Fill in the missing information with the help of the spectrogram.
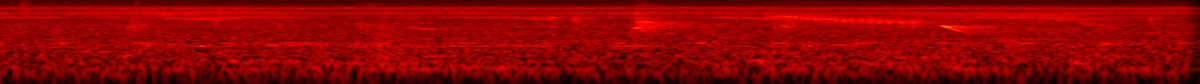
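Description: Wild birds calling: a few short, sharp downward-slurred notes and a longer falling note, over a steady high-pitched insect drone.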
